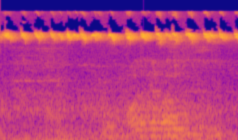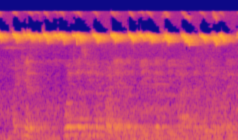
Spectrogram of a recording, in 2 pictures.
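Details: Black redstart at the nest in Portugal: a fast, steady run of very high, thin chirps repeated about four times a second, with faint lower murmuring sounds underneath.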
